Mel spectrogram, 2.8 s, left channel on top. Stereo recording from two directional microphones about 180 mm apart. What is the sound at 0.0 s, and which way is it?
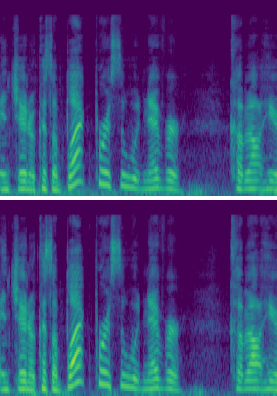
Speech, 35° right (ahead or behind).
